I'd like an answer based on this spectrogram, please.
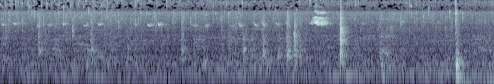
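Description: Puris deep-frying in hot oil, a steady sizzle with small crackles, while a metal slotted spoon turns them and clicks against the frying pan, most sharply about seven and nine seconds in.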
